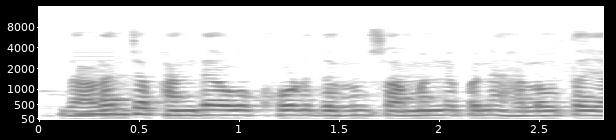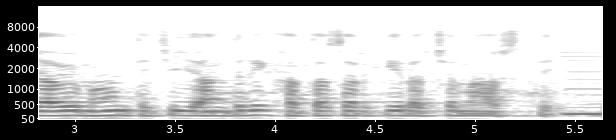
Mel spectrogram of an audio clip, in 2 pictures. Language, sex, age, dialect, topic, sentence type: Marathi, male, 46-50, Standard Marathi, agriculture, statement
